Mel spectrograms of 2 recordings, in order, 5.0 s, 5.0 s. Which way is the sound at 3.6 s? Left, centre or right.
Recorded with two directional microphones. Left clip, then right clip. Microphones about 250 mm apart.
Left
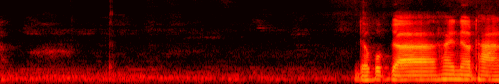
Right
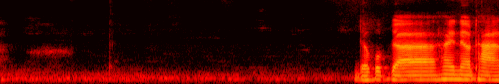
Centre.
